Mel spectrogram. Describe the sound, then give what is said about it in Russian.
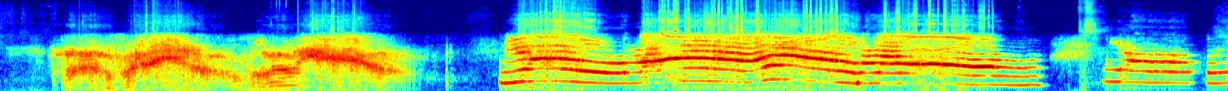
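A cat meows loudly in long, drawn-out, wailing yowls: two rough cries, then a sustained moaning meow of several seconds, followed by a couple of shorter calls. “Нормально, я намек понял, кошечка.”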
